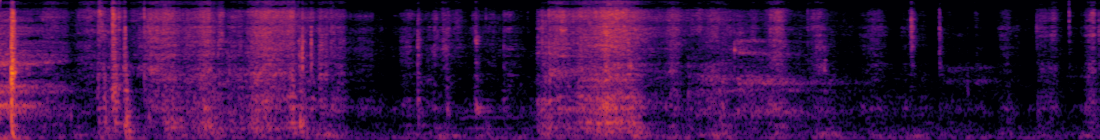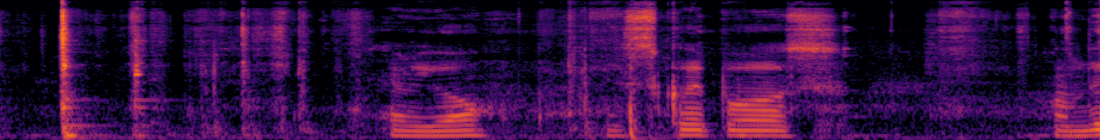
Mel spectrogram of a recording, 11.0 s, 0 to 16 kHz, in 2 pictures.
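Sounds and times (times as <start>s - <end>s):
hand rubbing and scraping: 0.0s - 5.8s.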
